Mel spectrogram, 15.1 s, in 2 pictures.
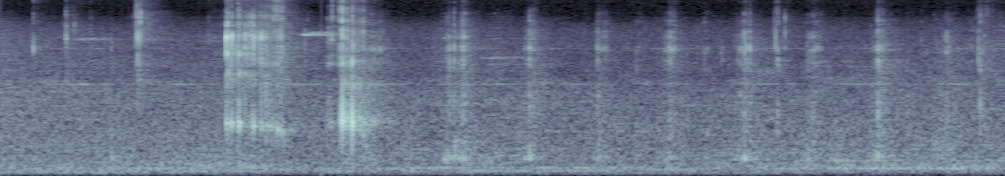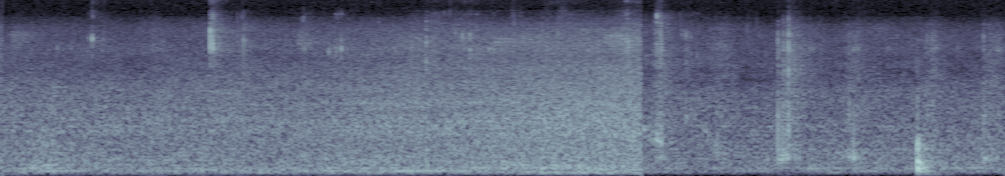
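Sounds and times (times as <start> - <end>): cucumber being chewed crunchily: 0.6 - 7.6, 12.4 - 15.0.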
